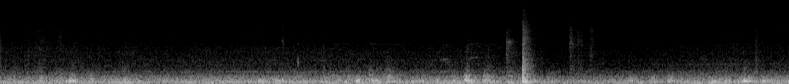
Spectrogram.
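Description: Low, steady rumble of a train running along the track, heard from inside a passenger car, with uneven thumps and one sharp clack a little past halfway.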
